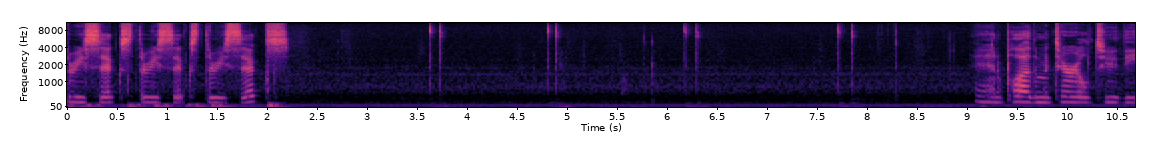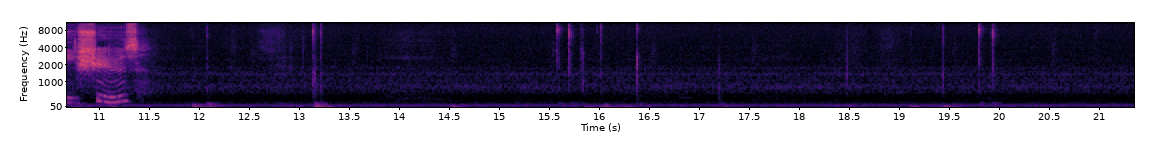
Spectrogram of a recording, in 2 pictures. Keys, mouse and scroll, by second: 0.0-1.3 typing, 3.5 click, 11.8 i, 13.0 a, 15.5 alt+right click, 16.3 middle click, 19.7 alt+shift+right click.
